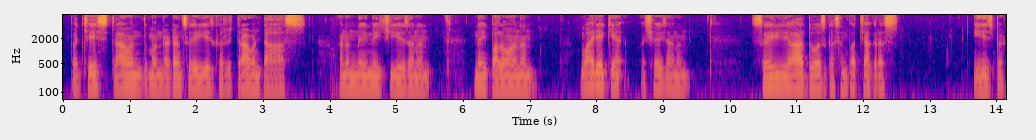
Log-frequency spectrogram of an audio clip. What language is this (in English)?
Kashmiri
